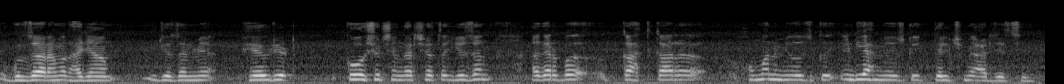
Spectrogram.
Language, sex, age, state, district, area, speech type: Kashmiri, male, 18-30, Jammu and Kashmir, Shopian, rural, spontaneous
